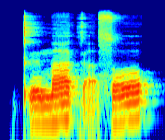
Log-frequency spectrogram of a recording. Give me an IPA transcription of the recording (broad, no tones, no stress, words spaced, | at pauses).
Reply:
kʼøma ka̰ sɔ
